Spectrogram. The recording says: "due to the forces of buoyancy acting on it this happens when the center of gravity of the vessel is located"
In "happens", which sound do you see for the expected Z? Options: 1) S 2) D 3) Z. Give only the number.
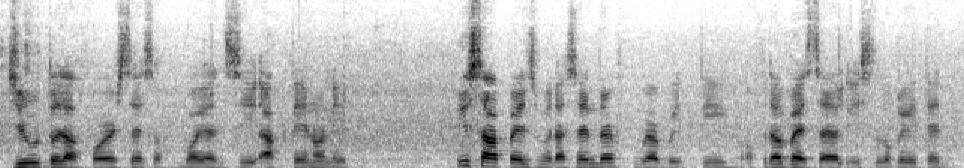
1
